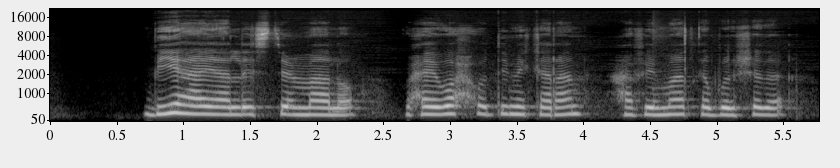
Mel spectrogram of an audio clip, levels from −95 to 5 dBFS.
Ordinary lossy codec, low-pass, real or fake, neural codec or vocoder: none; none; real; none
